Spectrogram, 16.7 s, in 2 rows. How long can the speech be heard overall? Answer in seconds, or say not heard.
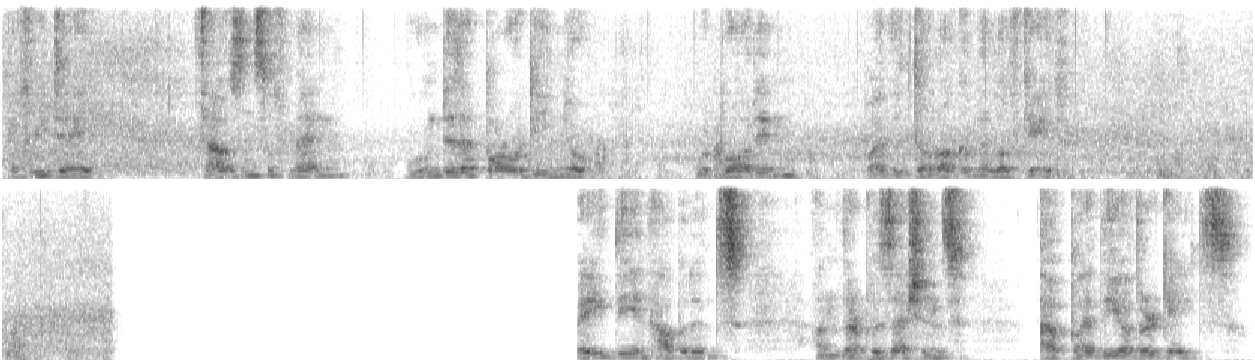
11 s.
